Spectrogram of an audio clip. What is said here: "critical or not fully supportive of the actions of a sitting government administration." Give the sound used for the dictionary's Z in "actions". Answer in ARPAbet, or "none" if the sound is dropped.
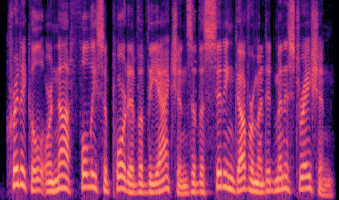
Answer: Z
